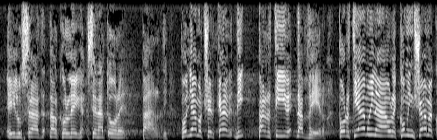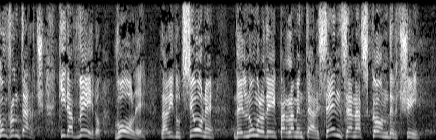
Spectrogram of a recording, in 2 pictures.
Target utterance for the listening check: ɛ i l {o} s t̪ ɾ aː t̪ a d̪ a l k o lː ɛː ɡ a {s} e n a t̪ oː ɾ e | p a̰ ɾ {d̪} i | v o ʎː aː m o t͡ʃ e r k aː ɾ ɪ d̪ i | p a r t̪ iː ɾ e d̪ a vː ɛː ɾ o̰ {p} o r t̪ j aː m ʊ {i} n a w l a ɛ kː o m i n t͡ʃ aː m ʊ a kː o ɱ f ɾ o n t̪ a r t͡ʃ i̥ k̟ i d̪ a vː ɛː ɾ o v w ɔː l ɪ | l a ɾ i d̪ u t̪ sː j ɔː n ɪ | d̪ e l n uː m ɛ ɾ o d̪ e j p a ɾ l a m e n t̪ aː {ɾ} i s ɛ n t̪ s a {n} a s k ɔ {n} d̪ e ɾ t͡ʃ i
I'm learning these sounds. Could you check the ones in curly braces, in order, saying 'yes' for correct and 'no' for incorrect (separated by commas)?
no, yes, yes, yes, yes, yes, yes, yes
